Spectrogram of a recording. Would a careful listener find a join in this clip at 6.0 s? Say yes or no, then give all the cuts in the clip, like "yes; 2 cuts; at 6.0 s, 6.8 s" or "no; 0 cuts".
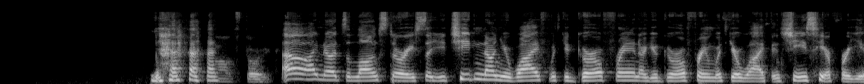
no; 1 cut; at 2.7 s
